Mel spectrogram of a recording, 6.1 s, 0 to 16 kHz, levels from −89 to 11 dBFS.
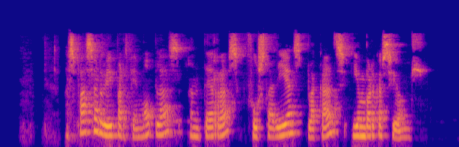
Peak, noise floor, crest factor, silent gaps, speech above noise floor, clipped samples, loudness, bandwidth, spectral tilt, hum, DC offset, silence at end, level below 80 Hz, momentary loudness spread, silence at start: -2 dBFS; -55 dBFS; 16 dB; none; 39 dB; under 0.1%; -16 LUFS; 7.8 kHz; -3.5 dB/octave; none; under 0.1%; 0.45 s; -60 dBFS; 9 LU; 0.85 s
